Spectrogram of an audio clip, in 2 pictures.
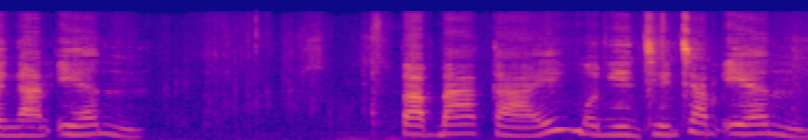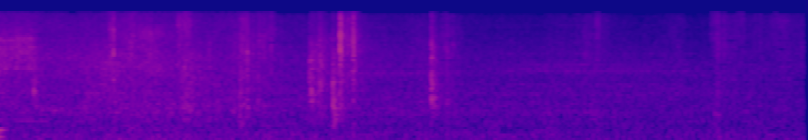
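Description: Paper banknotes rustle softly.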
